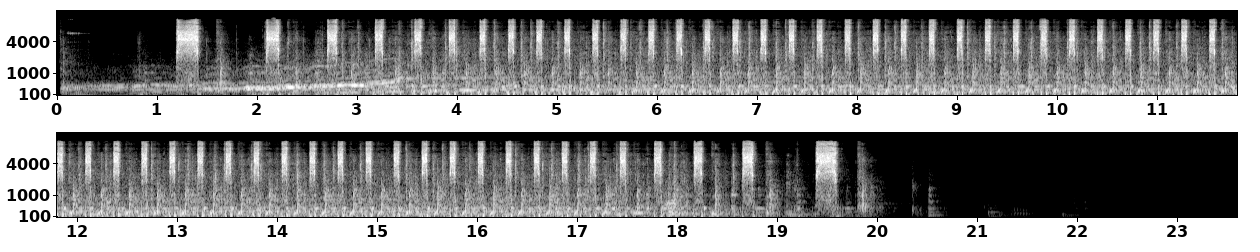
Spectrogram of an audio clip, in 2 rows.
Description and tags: Power hammer - Billeter Klunz 50kg - Suction vent full cycle
Billeter Klunz 50kg suction vent full cycle.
